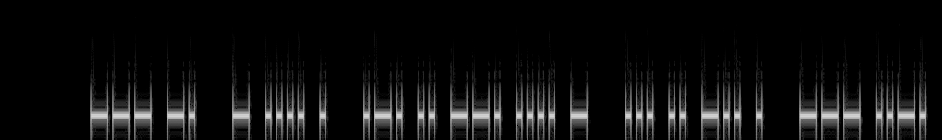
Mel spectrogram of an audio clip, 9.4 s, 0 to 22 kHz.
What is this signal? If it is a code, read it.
Morse code, heard as a keyed tone, about 22 wpm, 700 Hz. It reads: ON THE RIGHT SIDE OF
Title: Sets of 5 Words Encore 22wpm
